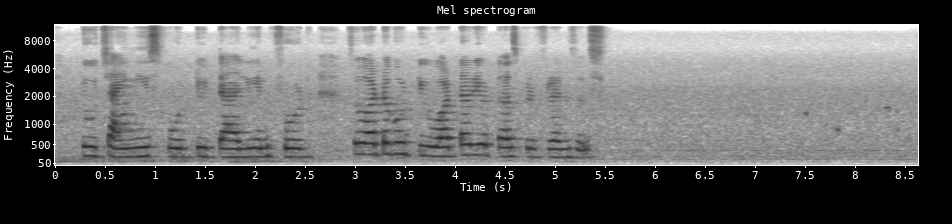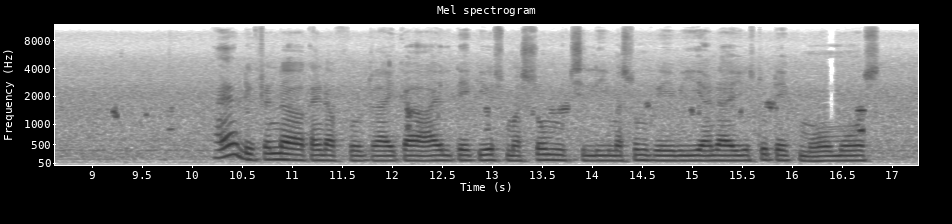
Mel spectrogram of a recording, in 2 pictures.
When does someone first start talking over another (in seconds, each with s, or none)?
none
